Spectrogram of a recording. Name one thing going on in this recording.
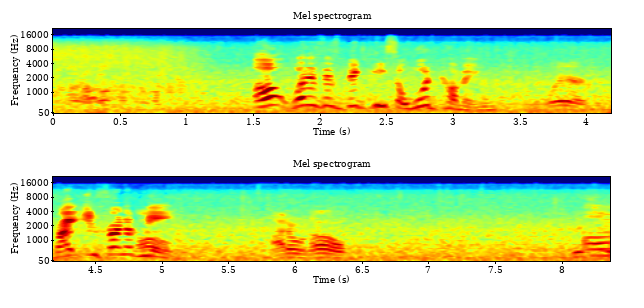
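Floodwater rushes down a street.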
